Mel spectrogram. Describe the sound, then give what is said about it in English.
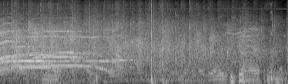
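A crowd applauds and cheers as a guest speaker comes up to preach, loudest over the first few seconds, then the clapping thins out as a voice starts talking, with one sharp knock partway through. “Give him a clap as he comes.”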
